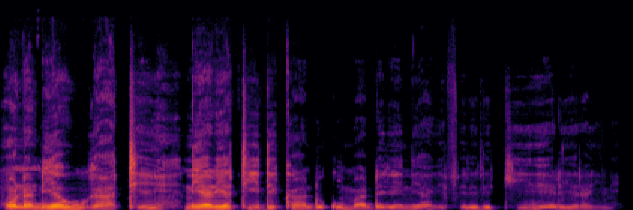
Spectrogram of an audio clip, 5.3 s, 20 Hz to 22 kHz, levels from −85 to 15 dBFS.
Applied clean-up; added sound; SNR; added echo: neural mask model Resemble Enhance denoiser.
